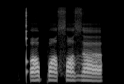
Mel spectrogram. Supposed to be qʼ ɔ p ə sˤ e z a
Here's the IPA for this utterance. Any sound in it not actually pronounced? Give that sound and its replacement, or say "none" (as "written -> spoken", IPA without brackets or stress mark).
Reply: ə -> a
